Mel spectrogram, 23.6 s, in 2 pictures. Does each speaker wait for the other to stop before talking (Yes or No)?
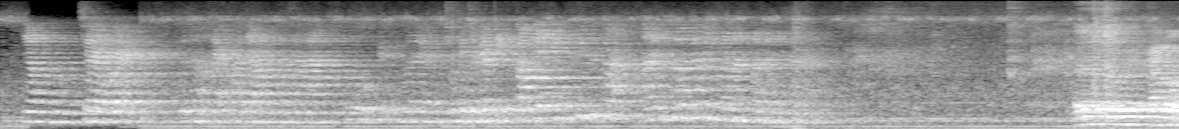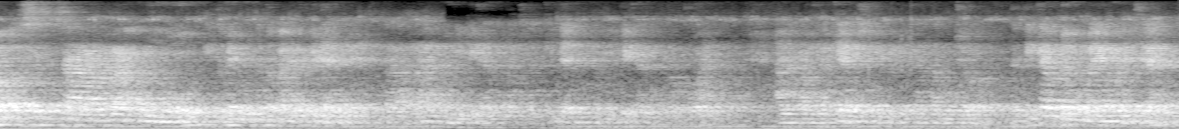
Yes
